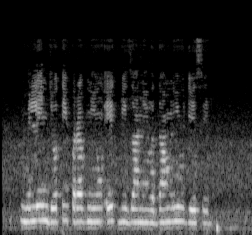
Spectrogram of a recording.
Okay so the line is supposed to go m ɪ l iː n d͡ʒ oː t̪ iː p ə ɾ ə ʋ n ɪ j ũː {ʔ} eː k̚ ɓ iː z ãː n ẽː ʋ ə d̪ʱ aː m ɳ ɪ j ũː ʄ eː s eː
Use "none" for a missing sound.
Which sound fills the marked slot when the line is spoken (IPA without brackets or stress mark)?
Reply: ʔ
